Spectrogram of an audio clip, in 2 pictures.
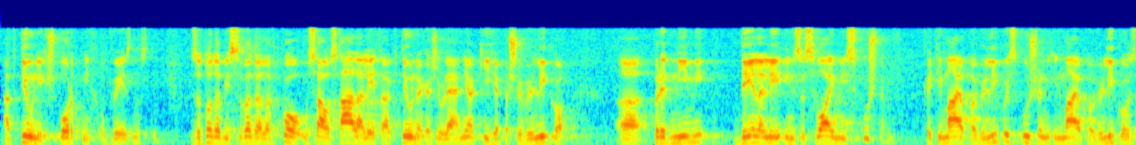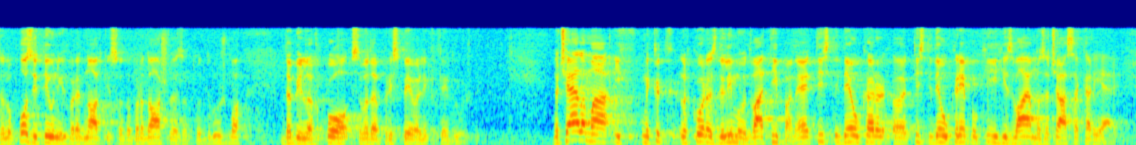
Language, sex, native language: Slovenian, male, Slovenian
